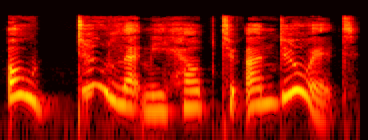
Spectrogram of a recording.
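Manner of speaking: put-on anxious helpful girl; eager Alice. A narrator's reading. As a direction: rush to help. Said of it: "looking anxiously about her".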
